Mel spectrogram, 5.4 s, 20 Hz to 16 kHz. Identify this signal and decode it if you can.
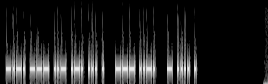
Morse code, heard as a keyed tone, about 39 wpm, 700 Hz. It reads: COURSE OF THE
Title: Speed-Racing - Sets of 5 Words 35wpm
